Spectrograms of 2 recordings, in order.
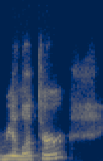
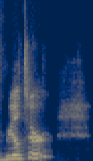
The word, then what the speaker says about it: realtor: the way side note this um realtor is two syllables it's not real utter it's realtor that's just one of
